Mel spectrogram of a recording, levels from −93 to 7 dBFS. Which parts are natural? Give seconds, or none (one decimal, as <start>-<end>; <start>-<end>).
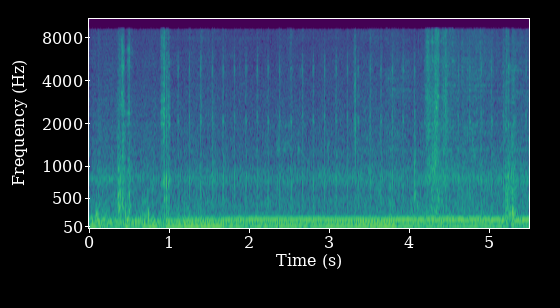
0.9-4.2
